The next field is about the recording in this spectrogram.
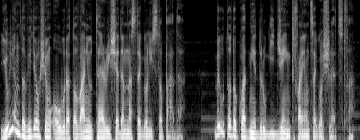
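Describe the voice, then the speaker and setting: A man narrating a scripted true crime story as podcast host, in a dramatic, suspenseful style with deliberate phrasing. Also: fairly low pitch, sing-song, warm tone, no room sound, soft background music.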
